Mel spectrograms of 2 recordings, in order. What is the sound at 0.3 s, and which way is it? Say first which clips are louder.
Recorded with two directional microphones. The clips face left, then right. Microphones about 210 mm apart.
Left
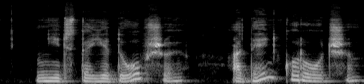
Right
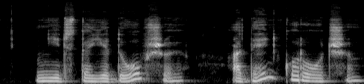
Speech: right 3 dB; 40° right (ahead or behind).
